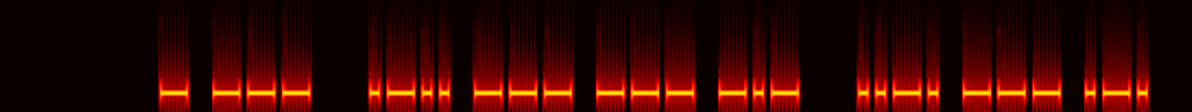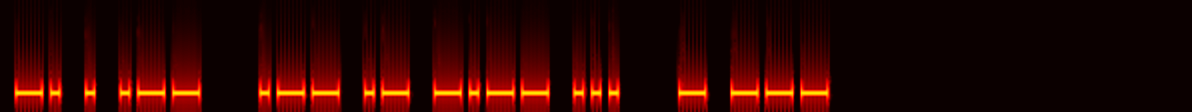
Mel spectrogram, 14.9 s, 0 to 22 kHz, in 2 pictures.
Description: Morse code, heard as a keyed tone, about 23 wpm, 700 Hz. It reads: TO LOOK FOR NEW WAYS TO
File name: practice / 22wpm / Sets of 6 Words - 22wpm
